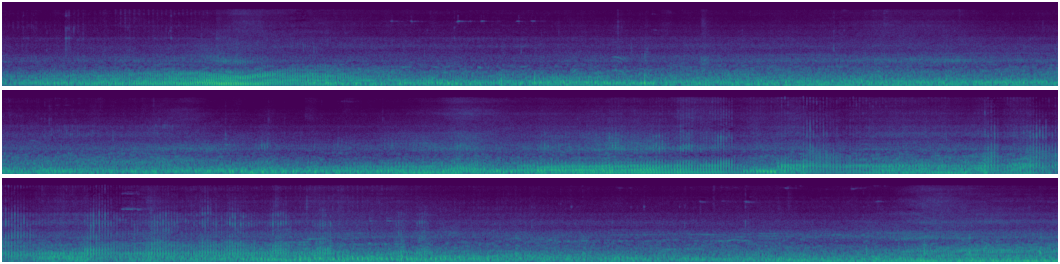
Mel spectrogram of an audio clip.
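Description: Roadside traffic: motorcycles and other vehicles running and passing, with a continuous low engine rumble and one engine passing close about two seconds in. People are talking at the stalls, mostly in the middle stretch.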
